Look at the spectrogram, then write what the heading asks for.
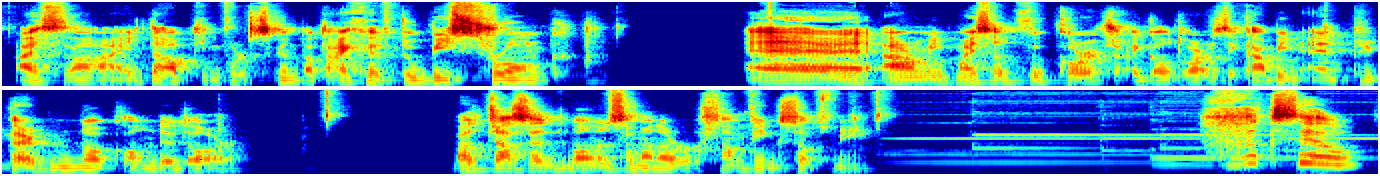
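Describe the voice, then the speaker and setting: A man hosting a gaming video, reading a visual novel aloud with casual commentary and halting, stumbling delivery. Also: lowish voice, animated. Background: music.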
